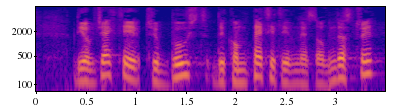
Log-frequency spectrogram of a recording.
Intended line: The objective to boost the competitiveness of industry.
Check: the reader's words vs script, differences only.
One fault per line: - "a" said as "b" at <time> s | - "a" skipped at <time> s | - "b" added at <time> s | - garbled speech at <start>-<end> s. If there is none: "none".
none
